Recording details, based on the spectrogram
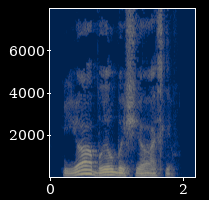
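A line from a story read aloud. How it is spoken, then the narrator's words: Sighing. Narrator (Russian): вздохнул Лешиков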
